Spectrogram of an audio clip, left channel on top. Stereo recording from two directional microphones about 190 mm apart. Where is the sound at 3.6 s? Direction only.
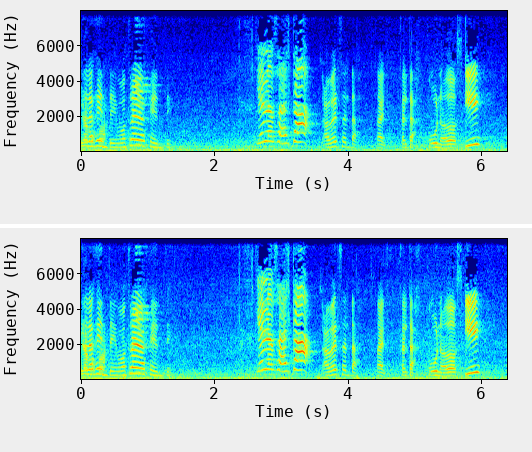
20° right (ahead or behind).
